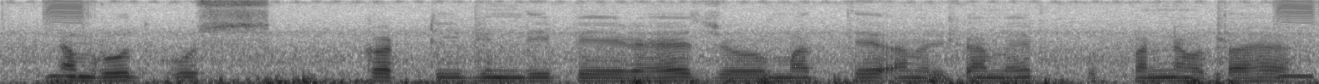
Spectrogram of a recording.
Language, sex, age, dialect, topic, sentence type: Hindi, male, 18-24, Awadhi Bundeli, agriculture, statement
